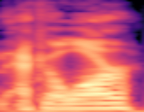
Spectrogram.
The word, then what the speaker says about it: Ekblad: is it Austin Ekblad? – You did it.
